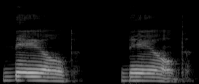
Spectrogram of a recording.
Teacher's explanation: in the past simple that ed is a very soft D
